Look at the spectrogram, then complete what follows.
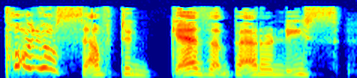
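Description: A woman's voice: mid-range voice, huge pitch swings, unhurried, fairly bright tone, husky, no echo, highs cut off, full character voice. A woman voicing a stately, imperious aunt in a storybook, haughty, commanding and formal. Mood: brisk, dismissive.

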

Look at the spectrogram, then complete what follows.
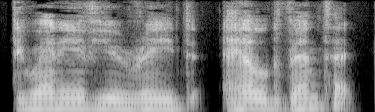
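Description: A man voicing an excited, playful young woman scholar in an audiobook story. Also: on the high side, fairly quick, creaky, no echo, voice pushed up. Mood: mournful.

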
